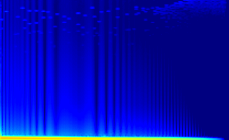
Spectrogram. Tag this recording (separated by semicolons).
Bass; Bomb; Boom; Explosion; Low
